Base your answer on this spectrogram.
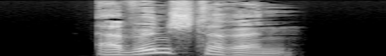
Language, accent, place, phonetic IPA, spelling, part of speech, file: German, Germany, Berlin, [ɛɐ̯ˈvʏnʃtəʁən], erwünschteren, adjective, De-erwünschteren.ogg
- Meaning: inflection of erwünscht: 1. strong genitive masculine/neuter singular comparative degree 2. weak/mixed genitive/dative all-gender singular comparative degree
